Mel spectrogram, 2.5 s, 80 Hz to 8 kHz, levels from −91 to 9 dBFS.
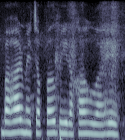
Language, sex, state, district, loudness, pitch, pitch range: Hindi, female, Arunachal Pradesh, Papum Pare, -17 LUFS, 225 Hz, 220-235 Hz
